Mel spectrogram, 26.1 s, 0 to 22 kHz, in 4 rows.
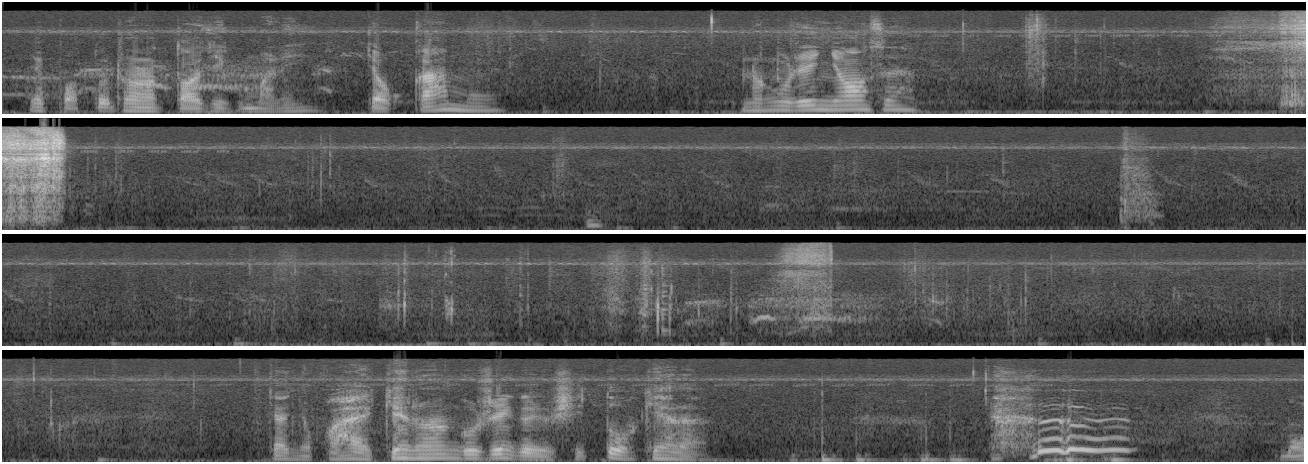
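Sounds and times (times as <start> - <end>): high-pitched insect call: 0.0 - 26.0
person biting into crunchy fruit: 6.0 - 7.0
quiet chewing: 11.5 - 20.9.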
